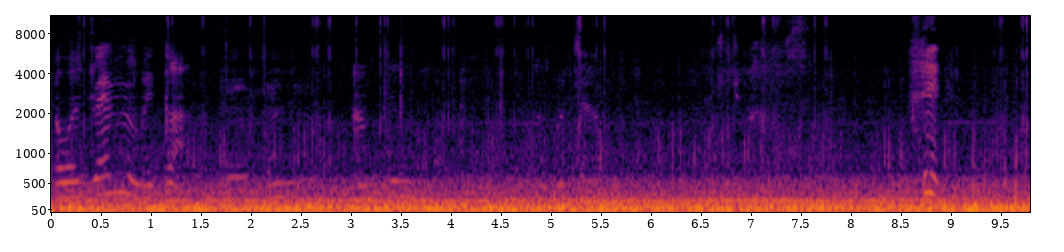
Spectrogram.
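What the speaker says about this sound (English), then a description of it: "I was driving my car." A car drives along with a constant low rumble of engine and road noise, while people talk over it throughout.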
